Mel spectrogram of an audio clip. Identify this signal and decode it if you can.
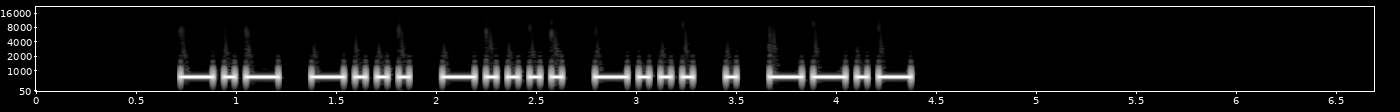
Morse code, heard as a keyed tone, about 22 wpm, 700 Hz. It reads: KB6BEQ
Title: USA Call Signs - 6 Characters - 22wpm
